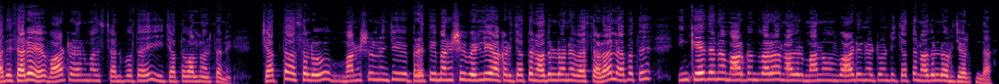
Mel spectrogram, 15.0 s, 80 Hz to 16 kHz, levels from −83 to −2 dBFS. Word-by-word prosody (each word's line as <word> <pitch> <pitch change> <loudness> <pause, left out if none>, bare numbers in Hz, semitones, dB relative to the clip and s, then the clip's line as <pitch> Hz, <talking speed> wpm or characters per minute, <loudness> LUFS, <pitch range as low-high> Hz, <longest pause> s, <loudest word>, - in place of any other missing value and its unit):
అది 235 +5 +3
సరే, 240 +4 +8 0.3
water 245 +5 +2
animals 240 -1 -8
చనిపోతాయి, 220 +2 -3
ఈ - - -5
చెత్త 200 0 -4
వలననేసని. 190 -8 -3 0.5
చెత్త 220 +4 -2 0.2
అసలు 255 -2 +2 0.5
మనుషుల 250 +5 -3
నుంచి 270 +2 -6 0.3
ప్రతి 230 +4 -2
మనిషి 255 +2 +1
వెళ్ళి 260 +3 +4
అక్కడ 240 0 -2
చెత్త 240 +2 0
నదుల్లోనే 250 +1 +1
వేస్తాడా? 215 -1 +1
లేపోతే 265 +4 -2 0.6
ఇంకేదైనా 285 +2 +5
మార్గం 265 +1 +2
ద్వారా 270 +1 +2 0.2
నదులు 245 0 0
మనం 245 +2 -4 0.2
వాడినటువంటి 245 +1 -3
చెత్త 235 +1 -6
నదుల్లోకి 230 -2 0
చేరుతుందా? 180 -6 -4
245 Hz, 115 wpm, -22 LUFS, 225-260 Hz, 0.6 s, సరే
